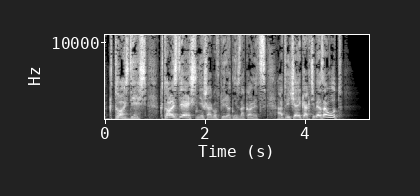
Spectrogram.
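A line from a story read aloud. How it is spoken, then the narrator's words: Huge beast's roar. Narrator (Russian): огромный зверь … разинул большую красную пасть и прорычал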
